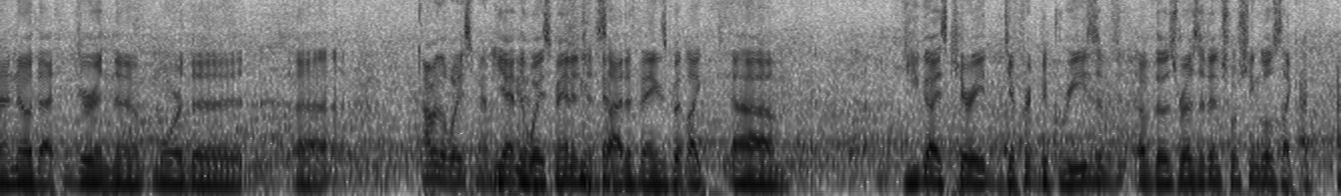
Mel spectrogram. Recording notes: In this episode, we are sharing the second half of our latest live event. Live at Rowdy’s in Spring, TX for The Contractors Network event. This is a monthly event held on the third Thursday of every month.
